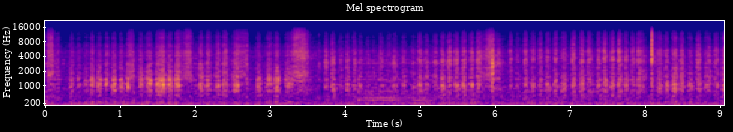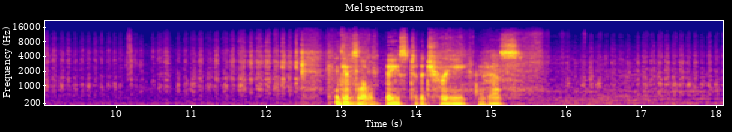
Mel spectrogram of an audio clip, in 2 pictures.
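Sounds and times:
pen scratching on card: 0.0s - 13.4s, 14.4s - 18.0s.

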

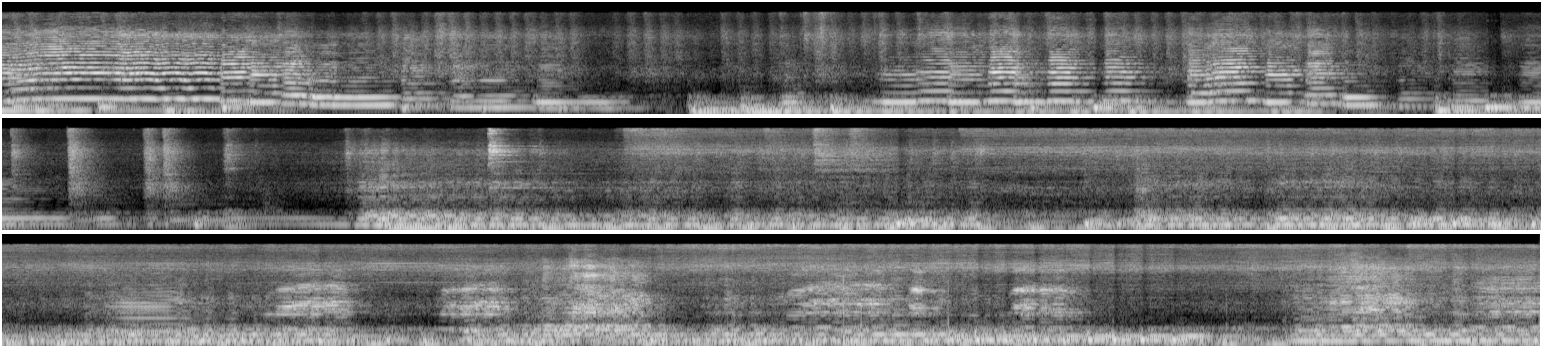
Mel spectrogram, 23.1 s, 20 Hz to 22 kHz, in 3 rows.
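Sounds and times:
clarinet: 0.0s - 23.0s
double bass: 0.0s - 23.0s
drums: 0.0s - 23.0s
saxophone: 0.0s - 23.0s.

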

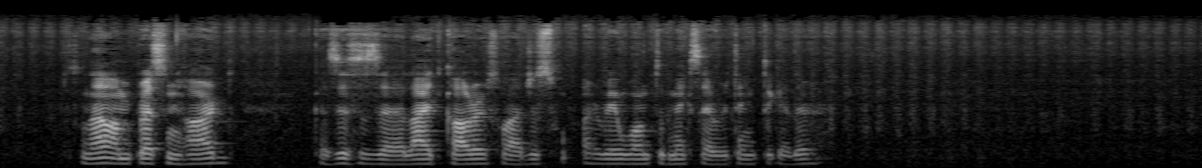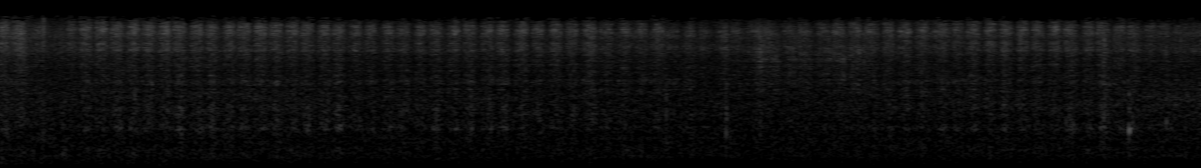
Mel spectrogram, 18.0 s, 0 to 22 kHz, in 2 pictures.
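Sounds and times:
pencil scratching on paper: 0.0s - 18.0s.

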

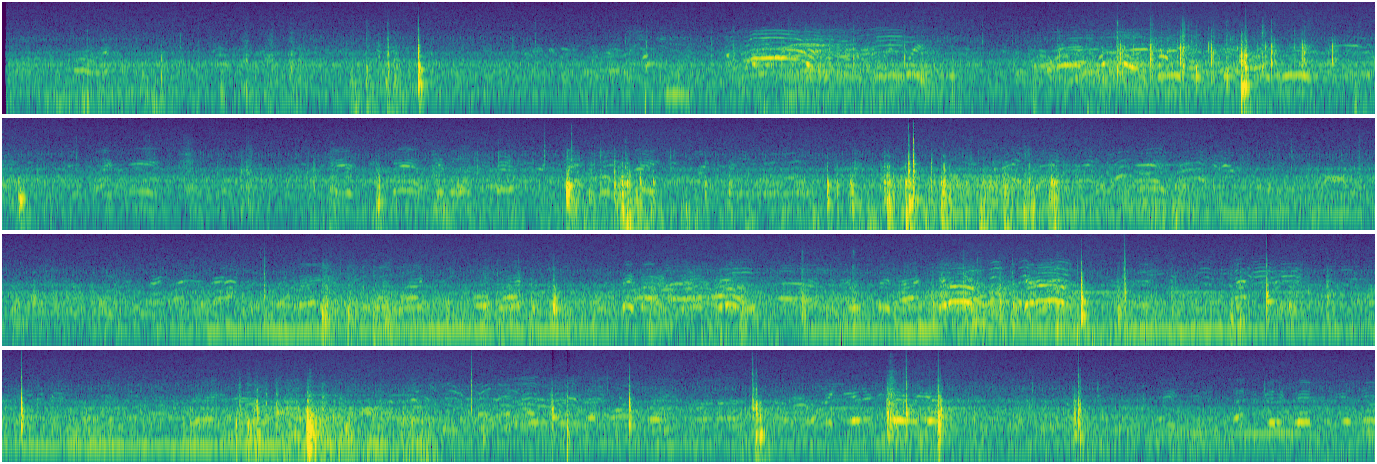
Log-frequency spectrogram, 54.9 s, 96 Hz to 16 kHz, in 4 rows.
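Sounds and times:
steady low hum: 0.1s - 54.9s
distant shouts and calls: 4.6s - 54.9s
people shouting: 7.4s - 9.2s.

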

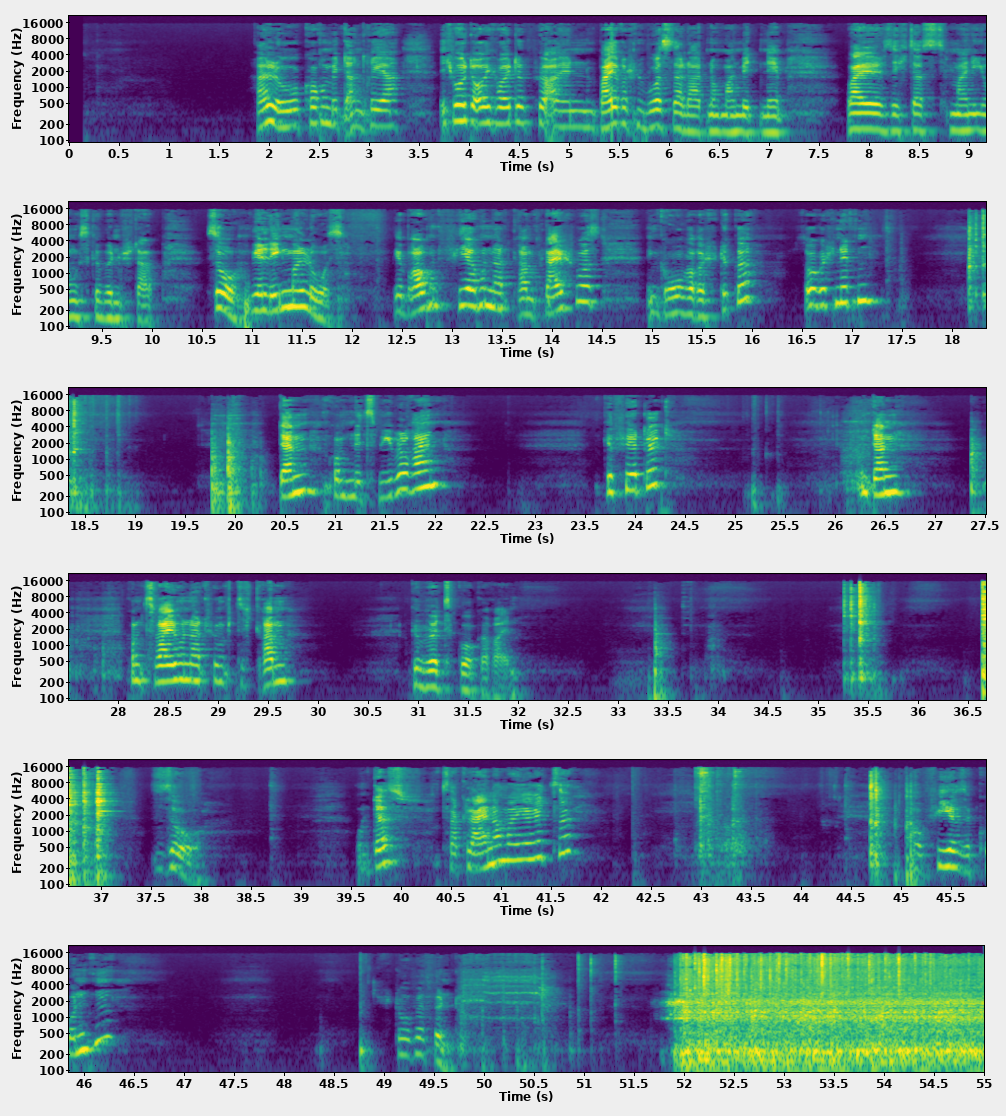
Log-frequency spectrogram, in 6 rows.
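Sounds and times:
kitchen object scraping clatter: 42.8s - 43.7s.

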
